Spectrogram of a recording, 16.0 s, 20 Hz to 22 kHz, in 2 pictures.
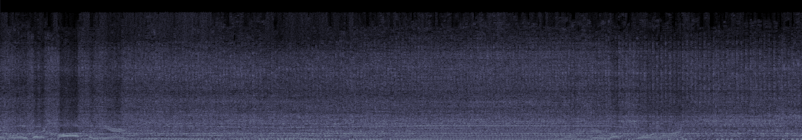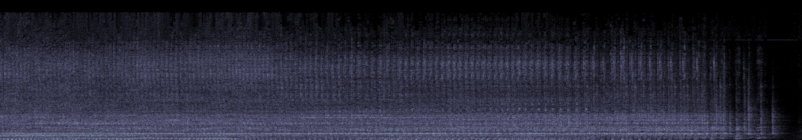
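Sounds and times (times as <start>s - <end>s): generator engine coughing: 1.2s - 14.2s.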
